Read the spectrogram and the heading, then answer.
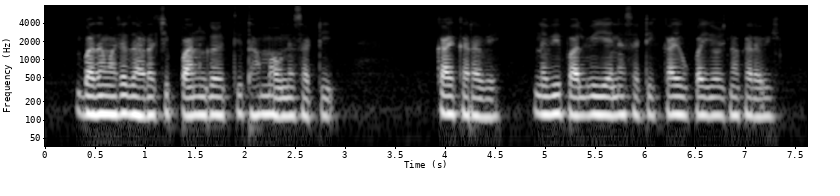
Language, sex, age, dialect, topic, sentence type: Marathi, male, 25-30, Northern Konkan, agriculture, question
